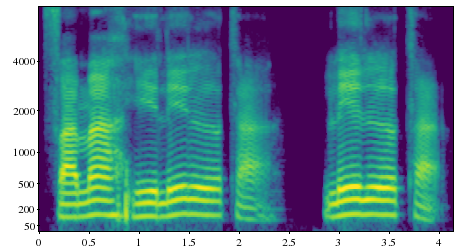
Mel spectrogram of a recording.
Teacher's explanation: tawasud itu tidak berhenti secara mutlak tapi juga tidak terlalu mengalir nah dia di tengahtengah ya jadi ee tunaikkan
